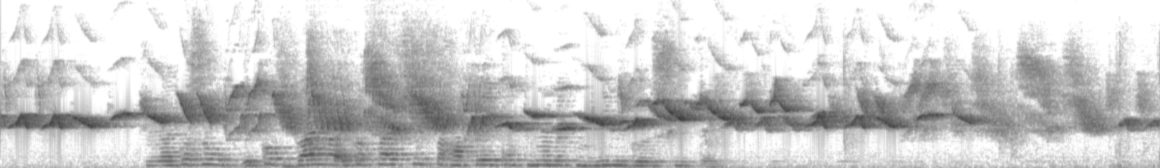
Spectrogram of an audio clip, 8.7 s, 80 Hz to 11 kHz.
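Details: Picolet song recorded in 2018: a continuous, rapid high twittering of trills and warbled notes, dense and varied throughout, with a person's voice speaking over the first half.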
